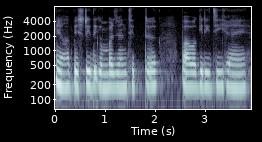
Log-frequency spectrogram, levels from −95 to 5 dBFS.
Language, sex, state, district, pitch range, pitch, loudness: Hindi, female, Uttar Pradesh, Lalitpur, 175-185 Hz, 180 Hz, -16 LUFS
